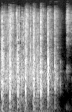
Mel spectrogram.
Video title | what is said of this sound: How To Peel Loofah and Collect Their Seeds | You can hear the seeds actually rattling around when you shake it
